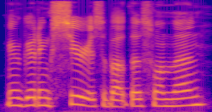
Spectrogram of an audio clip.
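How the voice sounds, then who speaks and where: A woman voicing a tired, gruff grown man who talks in curt, clipped lines. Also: medium pitch, fairly even intonation, moderate pace, no echo, clean studio sound, close to an everyday voice. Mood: grumbling.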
